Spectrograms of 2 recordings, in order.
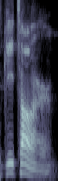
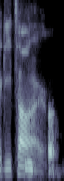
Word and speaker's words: guitar: know very good yeah pronunciation is guitar a guitar a guitar uhuh so you you the stress is in the second syllable okay does anybody have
